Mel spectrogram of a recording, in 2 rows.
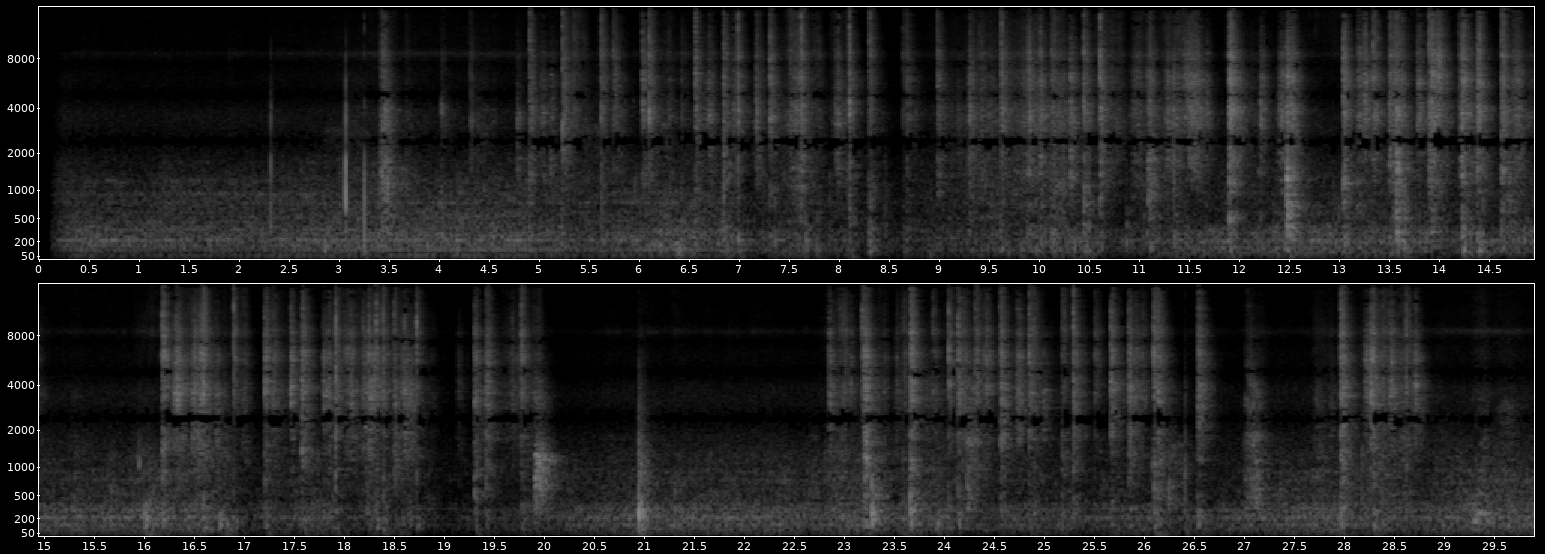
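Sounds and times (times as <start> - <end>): claws scrabbling on hard floor: 3.3 - 15.0.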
